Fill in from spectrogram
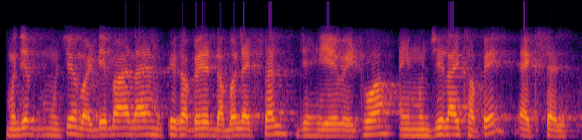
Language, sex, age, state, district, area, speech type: Sindhi, male, 18-30, Gujarat, Surat, urban, conversation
